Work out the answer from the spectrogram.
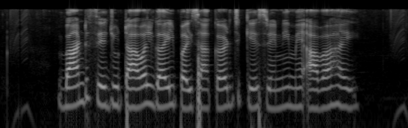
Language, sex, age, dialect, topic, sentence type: Magahi, female, 18-24, Western, banking, statement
